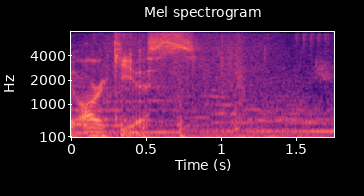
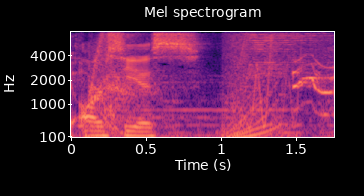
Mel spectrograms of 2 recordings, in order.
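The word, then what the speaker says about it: Arceus: say archus I say archus I know I know there's out there's friends of mine that say arus I say archus I don't know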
